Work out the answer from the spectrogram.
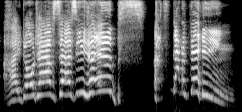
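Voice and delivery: high, drawn-out protest; indignant outburst. Real, not acted. Streamer denying chat's sassy hips remark, outraged and drawn-out. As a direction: stretch each word into an outraged cry.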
